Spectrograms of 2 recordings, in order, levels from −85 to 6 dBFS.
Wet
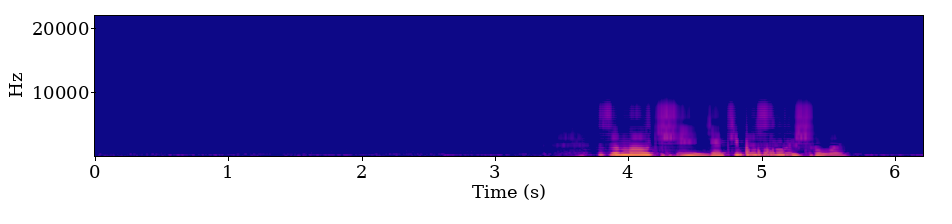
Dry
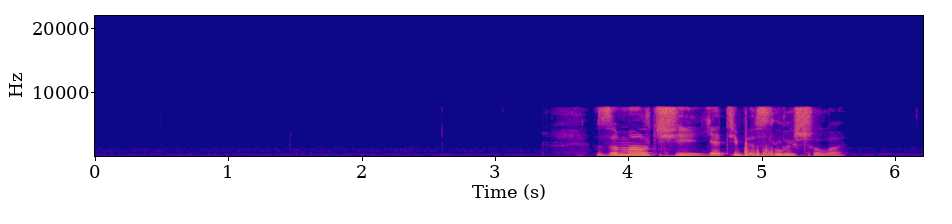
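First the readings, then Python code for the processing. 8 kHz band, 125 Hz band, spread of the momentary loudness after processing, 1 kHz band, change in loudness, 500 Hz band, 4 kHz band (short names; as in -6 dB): n/a, -3.0 dB, 16 LU, -9.0 dB, -2.5 dB, -6.5 dB, under -20 dB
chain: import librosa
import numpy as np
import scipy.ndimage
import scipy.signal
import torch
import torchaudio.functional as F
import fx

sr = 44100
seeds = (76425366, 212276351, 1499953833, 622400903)

y = fx.vocoder_arp(x, sr, chord='bare fifth', root=54, every_ms=522)
y = fx.lowpass(y, sr, hz=2800.0, slope=6)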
